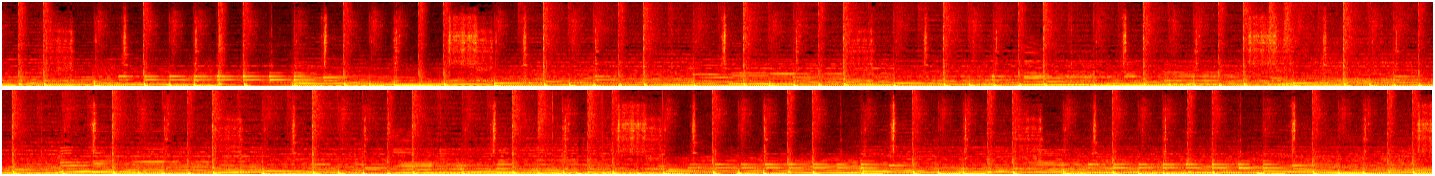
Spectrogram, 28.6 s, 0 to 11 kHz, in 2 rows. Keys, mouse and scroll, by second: 0.2 click, 0.4 g, 2.1 scroll down 1, 2.3 g, 4.4 scroll up 3, 4.6 shift+middle click, 5.0 click, 5.3 g, 6.5 scroll down 1, 6.8 click, 7.0 g, 8.4 scroll down 2, 8.6 shift+middle click, 9.1 click, 9.2 g, 10.3 shift+middle click, 10.7-11.2 scroll up 2, 11.2 click, 11.7 scroll down 3, 12.4 shift+click, 14.0 scroll up 4, 14.4 g, 15.5 click, 15.7 g, 16.4 scroll down 2, 17.5 scroll down 3, 18.3 click, 19.3 scroll up 2, 20.7 g, 22.4 scroll up 1, 22.9 click, 23.4 scroll down 3, 23.8 middle click, 24.7 KP_3, 24.8-25.5 scroll up 6, 25.2 shift+middle click, 25.8-26.8 scroll down 6, 27.1 shift+click, 27.7 shift+click, 28.3 shift+click.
